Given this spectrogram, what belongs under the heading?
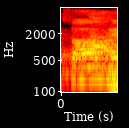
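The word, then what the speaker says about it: sovereign: पहले वर्ड में BENIGN, जहां पर जी याद रखिएगा जब भी एन से पहले जी आएगा तो मोस्टली जी नहीं पढ़ा जाता, आप जी को साइलेंट कर देंगे।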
